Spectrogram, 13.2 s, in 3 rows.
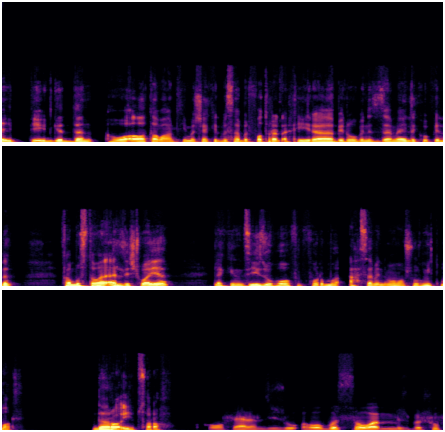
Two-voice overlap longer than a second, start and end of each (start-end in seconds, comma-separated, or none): none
